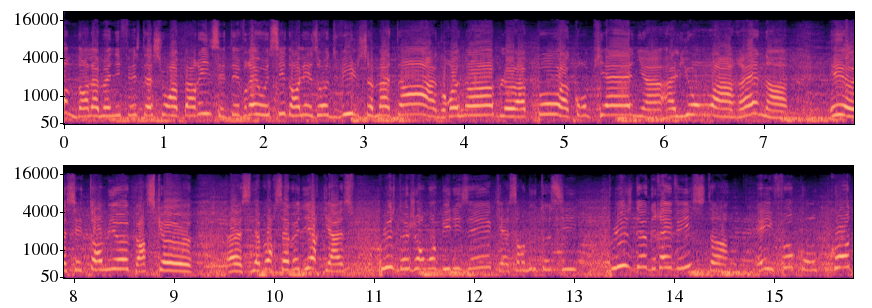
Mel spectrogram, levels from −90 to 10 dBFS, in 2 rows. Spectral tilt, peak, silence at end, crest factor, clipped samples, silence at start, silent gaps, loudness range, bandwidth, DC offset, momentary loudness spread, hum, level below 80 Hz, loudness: -5.5 dB/octave; 0 dBFS; 0 s; 10 dB; under 0.1%; 0 s; none; 4 LU; 16.5 kHz; under 0.1%; 7 LU; none; -54 dBFS; -11 LUFS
